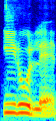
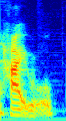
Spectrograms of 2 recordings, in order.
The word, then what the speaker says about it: Hyrule: the voice actors and they mention that it should be pronounced the way that you know the language sounds so unfortunately in Spanish is Ule not hyu I don't know that's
